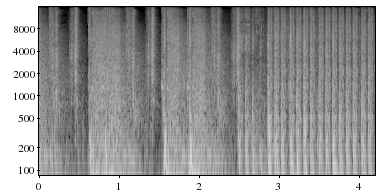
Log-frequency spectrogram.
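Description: Rapid gunfire from the video game Free Fire, with bursts of automatic shots, short gaps, then a fast rhythmic string of close, sharp reports.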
